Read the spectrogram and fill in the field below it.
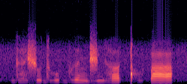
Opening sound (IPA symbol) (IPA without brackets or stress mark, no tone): ɡʱ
